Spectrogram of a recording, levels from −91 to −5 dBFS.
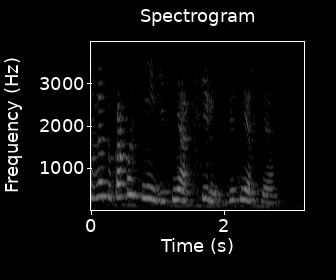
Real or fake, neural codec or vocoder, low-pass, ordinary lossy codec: real; none; 3.6 kHz; AAC, 16 kbps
